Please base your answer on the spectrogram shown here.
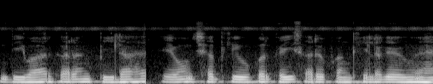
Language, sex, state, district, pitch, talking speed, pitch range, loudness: Hindi, male, Jharkhand, Ranchi, 115 Hz, 205 wpm, 110-120 Hz, -15 LUFS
